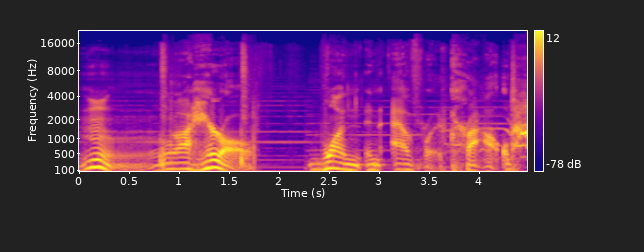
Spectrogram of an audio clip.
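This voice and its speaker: Loud music plays in the background as a man puts on a character voice, medium in pitch and very slow. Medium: audio drama. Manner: pompous, ornate vocabulary.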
